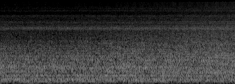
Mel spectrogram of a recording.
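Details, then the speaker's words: Victor-style oxy-acetylene cutting torch with oxygen slowly added past the carburizing feather to a neutral flame, giving a steady, loud, even hiss with no popping or sputter; this is the correct setting. "And you start to hear that loud hiss. That is a neutral flame. That's what we want."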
